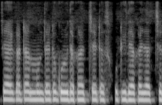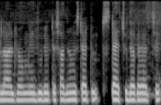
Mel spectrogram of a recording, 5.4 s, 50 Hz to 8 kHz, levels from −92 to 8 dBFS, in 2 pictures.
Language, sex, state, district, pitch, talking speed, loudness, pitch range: Bengali, female, West Bengal, Jhargram, 205 Hz, 220 wpm, -17 LUFS, 200-210 Hz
